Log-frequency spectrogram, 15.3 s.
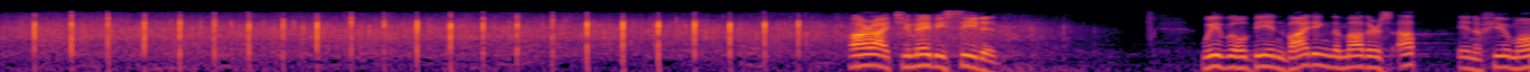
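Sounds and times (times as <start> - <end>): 
audience applause: 0.0 - 10.8
speech: 8.5 - 10.1, 12.0 - 15.2.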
